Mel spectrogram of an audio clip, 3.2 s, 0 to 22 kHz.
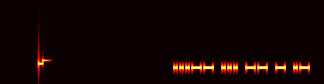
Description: Morse code, heard as a keyed tone, about 40 wpm, 700 Hz. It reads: 3SMTA
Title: Code Groups - 5 Letter:Numbers - 40wpm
